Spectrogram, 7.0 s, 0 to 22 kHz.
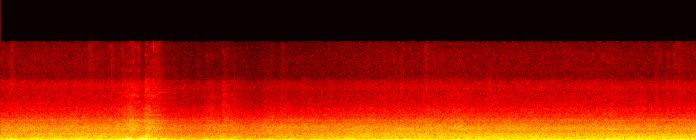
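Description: Inside a Class 142 Pacer diesel railbus on the move: a steady, pulsing low hum from the underfloor diesel engine over the noise of the wheels on the rails. There is a brief louder burst about one and a half seconds in.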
